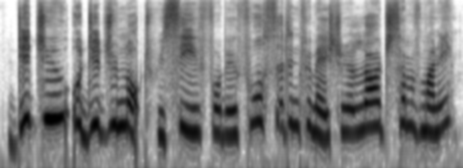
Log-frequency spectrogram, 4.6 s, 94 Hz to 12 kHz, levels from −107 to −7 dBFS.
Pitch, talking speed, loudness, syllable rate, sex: 295 Hz, 205 wpm, -16 LUFS, 6.0 syllables/s, female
